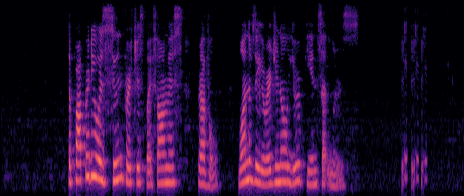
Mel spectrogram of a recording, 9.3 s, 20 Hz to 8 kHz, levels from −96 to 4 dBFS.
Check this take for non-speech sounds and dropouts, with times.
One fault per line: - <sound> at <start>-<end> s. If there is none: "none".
- laugh at 8.0-8.6 s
